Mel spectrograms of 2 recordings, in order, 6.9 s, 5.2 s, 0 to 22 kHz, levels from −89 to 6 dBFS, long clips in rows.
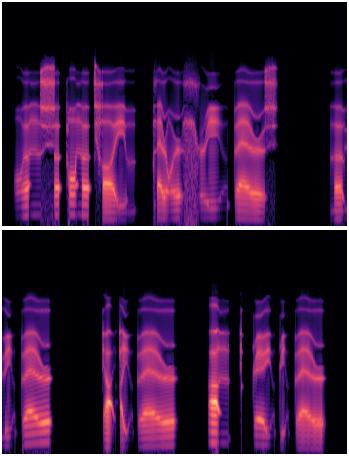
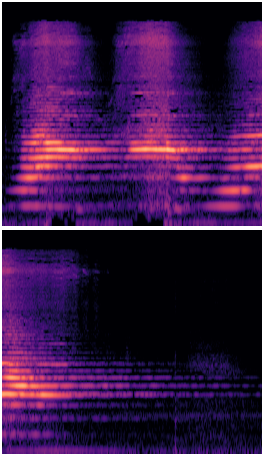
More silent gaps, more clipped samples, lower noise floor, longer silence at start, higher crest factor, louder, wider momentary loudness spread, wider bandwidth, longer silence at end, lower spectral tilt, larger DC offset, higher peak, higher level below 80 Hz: first, 1.35-1.50 s, 2.76-3.28 s, 3.60-3.64 s, 3.96-4.45 s, 5.21-5.51 s, 5.74-5.95 s, 6.33-6.37 s vs none; neither; first, under -90 dBFS vs -65 dBFS; about the same, 0.15 s vs 0.2 s; first, 24 dB vs 16 dB; second, -24 LUFS vs -14 LUFS; second, 13 LU vs 19 LU; second, 8.6 kHz vs 16 kHz; second, 0.25 s vs 1.9 s; first, -1.5 dB/octave vs 1.5 dB/octave; neither; about the same, 0 dBFS vs -2 dBFS; about the same, -70 dBFS vs -66 dBFS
